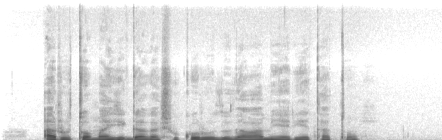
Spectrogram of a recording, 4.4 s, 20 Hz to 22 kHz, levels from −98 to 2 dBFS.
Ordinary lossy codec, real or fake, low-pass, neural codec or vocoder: none; real; none; none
